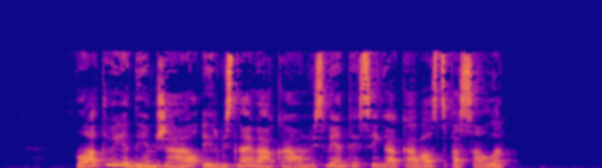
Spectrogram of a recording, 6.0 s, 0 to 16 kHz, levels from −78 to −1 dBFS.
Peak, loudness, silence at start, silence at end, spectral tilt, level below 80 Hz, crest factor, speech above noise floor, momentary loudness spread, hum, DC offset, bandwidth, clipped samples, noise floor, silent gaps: -2 dBFS; -21 LUFS; 0.75 s; 0.95 s; -2.5 dB/octave; -64 dBFS; 22 dB; 49 dB; 6 LU; none; under 0.1%; 11.5 kHz; under 0.1%; -71 dBFS; none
